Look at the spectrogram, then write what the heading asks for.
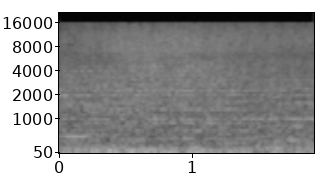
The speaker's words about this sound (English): And as you're dancing, suddenly there's a loud crackle of energy off in the distance.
